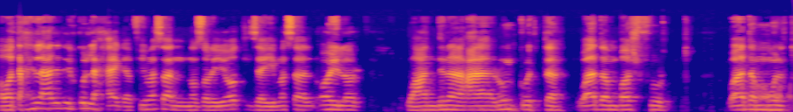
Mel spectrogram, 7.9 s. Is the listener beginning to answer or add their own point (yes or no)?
yes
